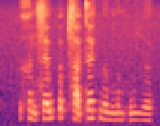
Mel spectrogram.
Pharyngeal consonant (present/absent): absent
